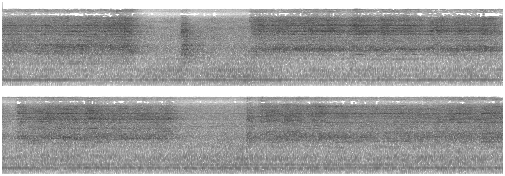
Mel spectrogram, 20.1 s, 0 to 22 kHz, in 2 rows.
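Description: Foam splitting machine running steadily while slicing memory foam into thin 2 mm sheets: a constant hum under a noisy whirr.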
